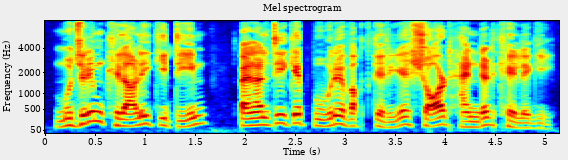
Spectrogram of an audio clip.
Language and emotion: Urdu, neutral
